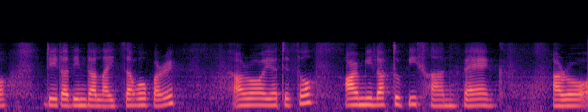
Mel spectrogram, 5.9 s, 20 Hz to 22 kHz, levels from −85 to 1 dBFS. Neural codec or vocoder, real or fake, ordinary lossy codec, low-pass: codec, 16 kHz, 0.3 kbps, FocalCodec; fake; none; 5.4 kHz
